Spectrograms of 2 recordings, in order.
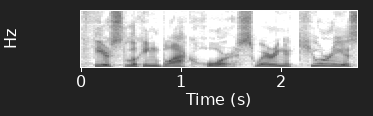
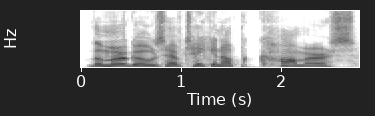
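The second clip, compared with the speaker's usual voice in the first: frowning; 6 semitones higher, 4 dB louder than usual. A narrator's reading.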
